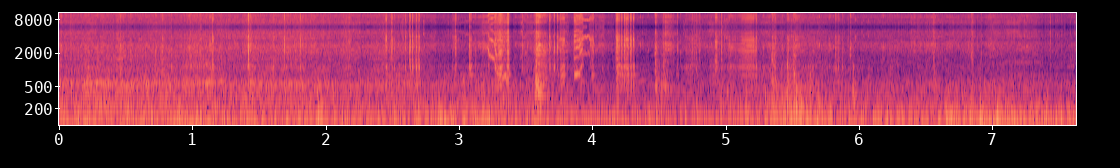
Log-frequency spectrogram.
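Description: Sport motorcycle engine running at low speed as the bike rolls slowly, with wind on the mic and a few light clicks about halfway through.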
